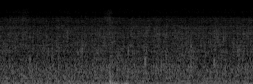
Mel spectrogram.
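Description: Water boils steadily in a dumpling steamer, a soft, even bubbling hiss with no breaks, low in level and heard alone.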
